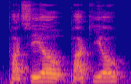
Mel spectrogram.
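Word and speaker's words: Pacheco: Then you got Mostert for the Miami Dolphins, DeAndre Swift, and Pacquiao. I believe is how you say his name, for the Kansas City Chiefs.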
